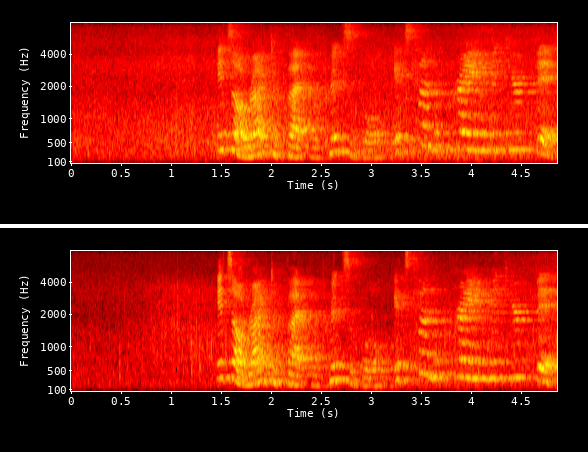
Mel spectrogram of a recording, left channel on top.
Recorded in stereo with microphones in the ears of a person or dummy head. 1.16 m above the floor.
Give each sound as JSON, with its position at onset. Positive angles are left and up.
{"t": 1.4, "sound": "a woman speaking", "side_deg": -15, "distance_m": 0.7}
